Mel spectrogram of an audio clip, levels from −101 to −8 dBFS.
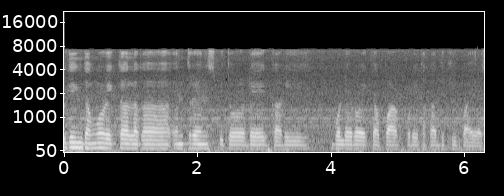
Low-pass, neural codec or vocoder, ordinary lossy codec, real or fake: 7.2 kHz; none; AAC, 32 kbps; real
